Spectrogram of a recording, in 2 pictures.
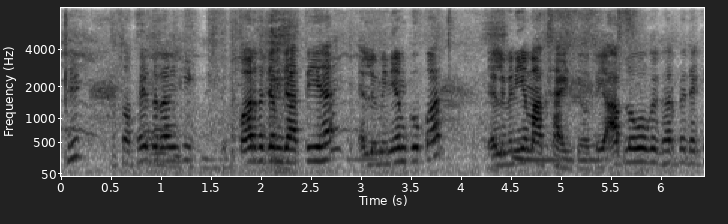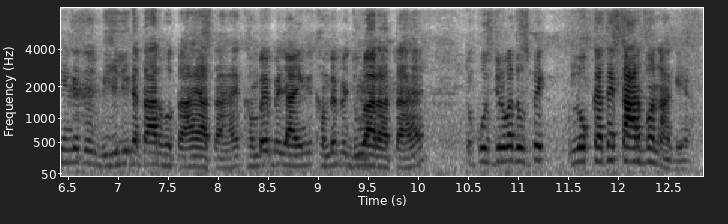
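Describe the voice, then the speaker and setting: A man's voice: high-pitched, a little fast, distant mic, slight background noise. Man teaching a class. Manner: asks students questions and has them answer back. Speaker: tuition teacher. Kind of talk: classroom lecture with questions to students. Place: small classroom with students. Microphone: phone recording the class.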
